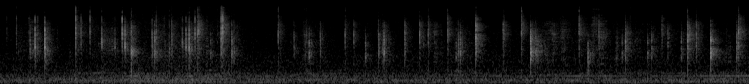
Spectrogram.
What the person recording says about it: Long nails tapping on marble table 6:33 - 10:18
